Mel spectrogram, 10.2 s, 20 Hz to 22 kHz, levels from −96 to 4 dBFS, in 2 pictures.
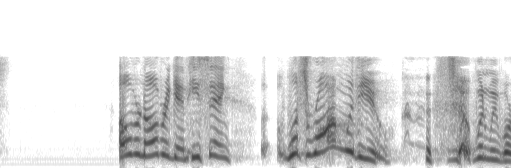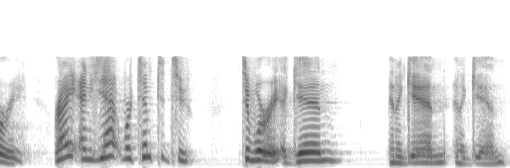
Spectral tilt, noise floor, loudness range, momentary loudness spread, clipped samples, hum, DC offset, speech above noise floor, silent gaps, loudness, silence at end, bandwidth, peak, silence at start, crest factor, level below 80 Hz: -6.5 dB/octave; -84 dBFS; 4 LU; 15 LU; under 0.1%; 60 Hz at -65 dBFS; under 0.1%; 52 dB; none; -32 LUFS; 0.05 s; 5.8 kHz; -16 dBFS; 1.2 s; 18 dB; -86 dBFS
